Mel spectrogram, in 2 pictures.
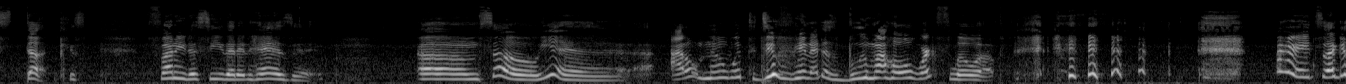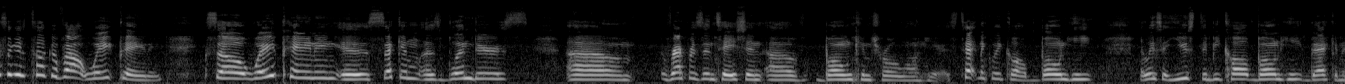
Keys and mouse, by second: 3.0 click, 3.6 r, 5.2 a, 5.4 a, 5.7 alt+r, 10.2-13.1 drag, 22.6-26.3 right drag, 24.8 r, 26.4 a, 26.6 a.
